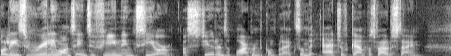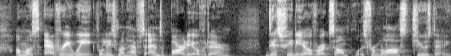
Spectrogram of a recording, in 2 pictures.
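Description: Using a normal speaking voice, a woman with a fairly high pitch talks at a fairly quick pace with lively intonation. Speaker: student TV co-host. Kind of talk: news reading. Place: studio.

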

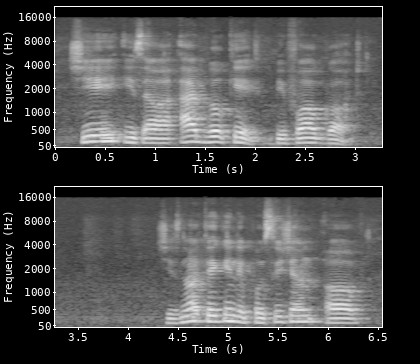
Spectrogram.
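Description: A man talks at a fairly slow pace with ordinary pitch variation. Room echo is audible. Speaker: bishop. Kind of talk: sermon. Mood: earnest, exhorting. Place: office.

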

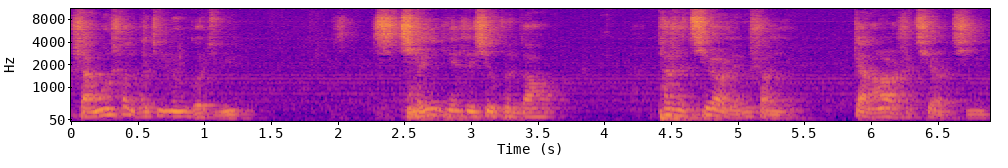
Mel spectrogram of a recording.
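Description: A man's somewhat breathy voice with a dark, mellow tone, lively intonation and a fairly quick pace, plus audible room echo. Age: 40s. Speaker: film producer and marketer; presenter. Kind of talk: forum talk. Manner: repeats words when speaking. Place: hall.

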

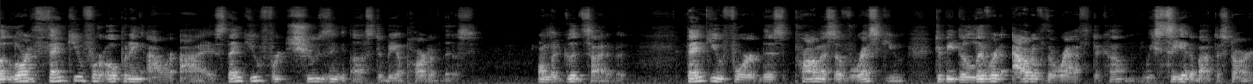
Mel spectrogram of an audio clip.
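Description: The pace is moderate, with ordinary pitch variation and vocal fry. Loudness swings widely. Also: man, medium pitch for a man. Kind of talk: fervent prayer addressed to God. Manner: earnest, pleading, heartfelt; animated, storytelling with comic asides. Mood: earnest, fervent. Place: home room. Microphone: phone near.

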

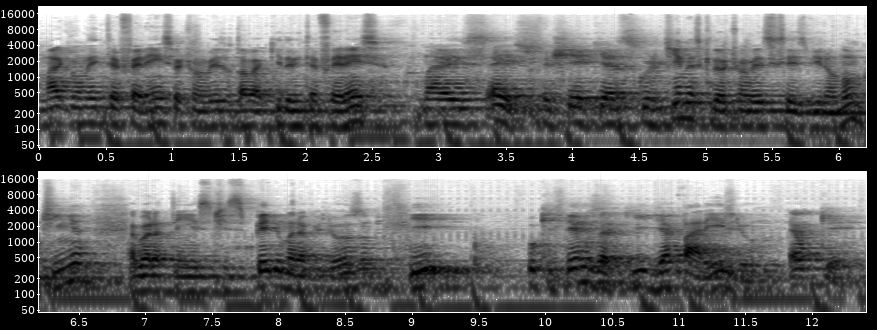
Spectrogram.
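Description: Against light background noise and audible room echo, a man talks very fast with ordinary pitch variation. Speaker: fitness vlogger. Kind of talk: casual vlog chat, tour. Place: gym. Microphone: phone near.

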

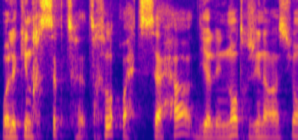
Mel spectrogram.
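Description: A man with a medium pitch talks at a fairly quick pace over a quiet background. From Morocco, Goulmima (Errachidia) and Meknes; Morocco. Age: 50s. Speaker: entrepreneur; podcast guest. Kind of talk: interview. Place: studio. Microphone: studio mic.

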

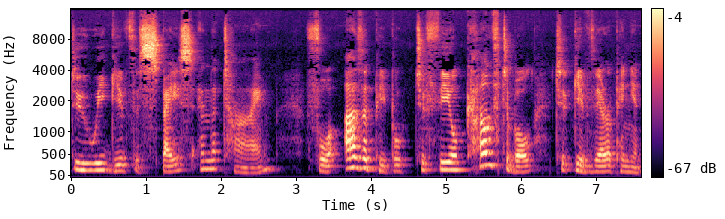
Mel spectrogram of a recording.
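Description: A man's medium-pitched voice at a slow pace, with lively intonation and a slightly mellow tone

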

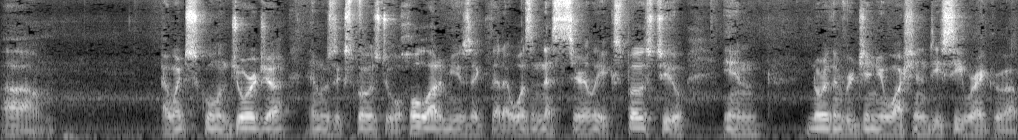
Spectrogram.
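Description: Fairly even intonation with long, frequent pauses over light background noise. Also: man. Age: 40s. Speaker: animal rescuer and YouTuber. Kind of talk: casual Q&A monologue. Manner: hesitant, many fillers. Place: home room. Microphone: webcam.

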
